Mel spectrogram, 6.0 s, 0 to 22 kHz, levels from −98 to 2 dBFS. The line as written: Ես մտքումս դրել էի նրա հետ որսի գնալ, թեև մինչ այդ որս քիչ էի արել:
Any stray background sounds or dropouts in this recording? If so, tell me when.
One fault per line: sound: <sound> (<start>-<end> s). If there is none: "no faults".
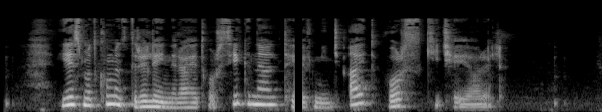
sound: dropout (2.9-3.0 s)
